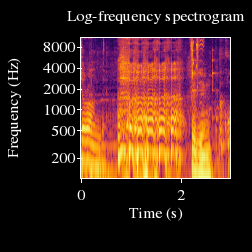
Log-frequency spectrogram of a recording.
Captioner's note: laughing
